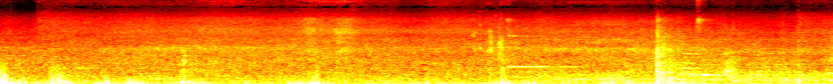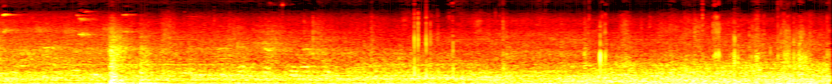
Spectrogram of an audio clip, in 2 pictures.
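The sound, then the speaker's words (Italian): A city bus arriving at the stop gives a low rumbling engine drone over steady street noise, with a few sharp knocks and clanks and background voices. “Oh, c'è già qua l'autobus. Allora ho fatto proprio, l'ho messa alla rovescia, vabbè, ormai devo salire sull'autobus.”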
